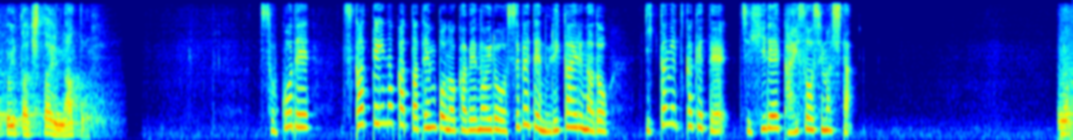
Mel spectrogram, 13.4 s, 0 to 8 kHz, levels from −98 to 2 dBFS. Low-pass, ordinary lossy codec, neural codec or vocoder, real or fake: 7.2 kHz; none; vocoder, 44.1 kHz, 128 mel bands, Pupu-Vocoder; fake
